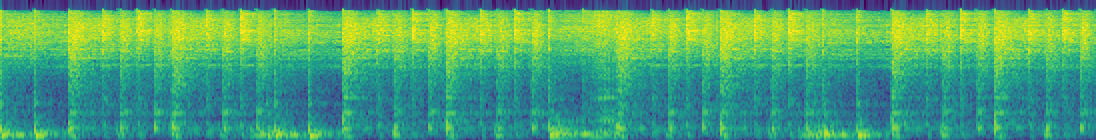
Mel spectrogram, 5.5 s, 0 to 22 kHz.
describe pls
175BPM Amen Punchy Loop
just a quick loop I made with the amen break, some samples and a little parallel processing. Enjoy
